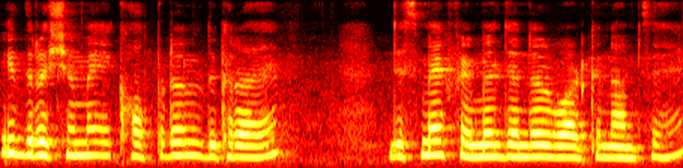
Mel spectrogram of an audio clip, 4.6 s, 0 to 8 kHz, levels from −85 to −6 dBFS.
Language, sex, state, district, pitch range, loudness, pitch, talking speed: Hindi, female, Bihar, Samastipur, 210-235 Hz, -17 LUFS, 220 Hz, 210 wpm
